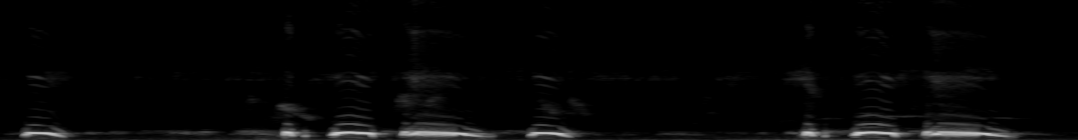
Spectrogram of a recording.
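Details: Spotted dove singing in 'giọng thổ' voice to stimulate males: two clean coo phrases, each a clipped short note, two rounded coos, then a longer falling coo, separated by about two seconds of silence.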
